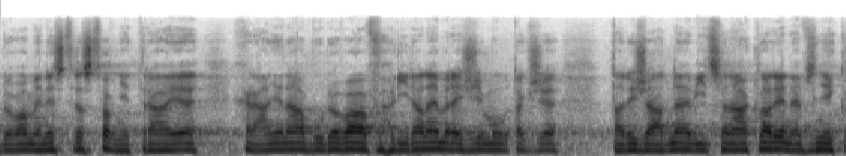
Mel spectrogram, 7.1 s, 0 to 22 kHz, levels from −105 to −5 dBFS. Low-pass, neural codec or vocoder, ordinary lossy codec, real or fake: 14.4 kHz; none; AAC, 64 kbps; real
